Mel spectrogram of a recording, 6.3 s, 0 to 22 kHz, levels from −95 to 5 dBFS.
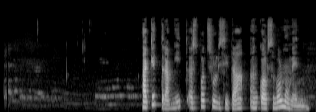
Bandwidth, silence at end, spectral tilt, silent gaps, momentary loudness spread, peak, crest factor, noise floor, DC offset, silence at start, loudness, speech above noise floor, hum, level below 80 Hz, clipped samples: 11.5 kHz; 0.15 s; -4.5 dB/octave; none; 12 LU; -2 dBFS; 30 dB; -69 dBFS; under 0.1%; 2.05 s; -29 LUFS; 40 dB; none; -80 dBFS; under 0.1%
